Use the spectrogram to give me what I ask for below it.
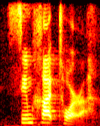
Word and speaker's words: Simchat Torah: And how do you pronounce that holiday again? Simchat Torah.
